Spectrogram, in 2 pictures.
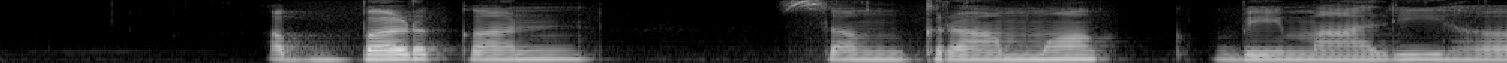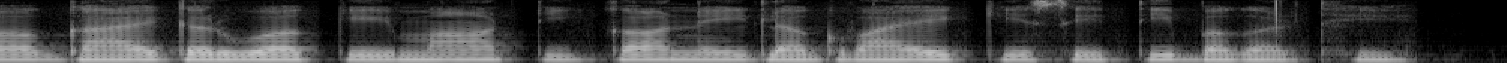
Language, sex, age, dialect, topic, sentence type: Chhattisgarhi, female, 18-24, Western/Budati/Khatahi, agriculture, statement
